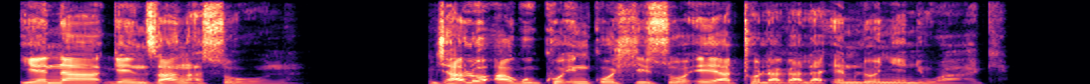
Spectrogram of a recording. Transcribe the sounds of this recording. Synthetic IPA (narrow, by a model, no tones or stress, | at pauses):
jɛnaɣɛnd͡zʱaŋasɔːnɔ | nd͡ʒʱalɔʔaɣukʰɔiŋkʼoɬisɔʔɛjatʰɔlaɣalaʔem̩lɔɲeniwaːkʰɛ̥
